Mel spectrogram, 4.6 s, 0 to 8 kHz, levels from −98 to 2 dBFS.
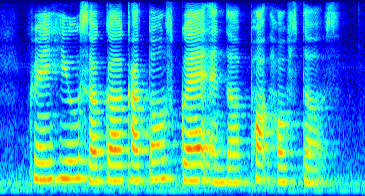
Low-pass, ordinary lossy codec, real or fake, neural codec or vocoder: none; none; real; none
